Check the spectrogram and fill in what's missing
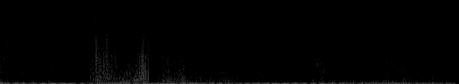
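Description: Long pink nails scratch across a soft, stuffed gold-brown satin damask cushion with tassels, using both hands. The result is quiet, continuous rustling and scratchy swishes, with a brighter, louder sweep around the first second and a half before settling into softer repeated strokes.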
